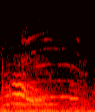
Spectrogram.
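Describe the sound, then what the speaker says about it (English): A cat in the video game What Remains of Edith Finch gives a single short, rising then falling meow, faint and heard alone. "Oh, there's a cat!"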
